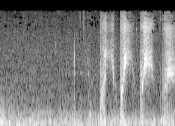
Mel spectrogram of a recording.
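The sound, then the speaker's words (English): Thunderstorm moving in with steady rain, a rushing hiss that swells into a few loud, broad surges of thunder and downpour toward the end. “The sounds of a storm moving in drowned out the rest of the city.”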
